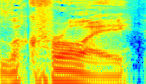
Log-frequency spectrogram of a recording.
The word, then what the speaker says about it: LaCroix: So the thing with that is apparently it's actually pronounced LaCroix because it's like a river in like Minnesota or Wisconsin or something.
